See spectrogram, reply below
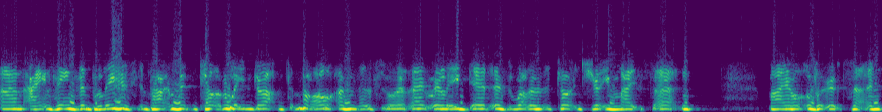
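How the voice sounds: A woman's fairly high voice with vocal fry, little pitch movement and a fairly slow pace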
